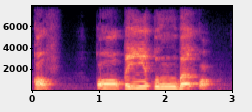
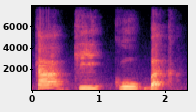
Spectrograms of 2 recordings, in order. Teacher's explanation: itu memiliki sifat istilla arti dari istilla itu Alul wa irtifa maksudnya tinggi dan terangkat maksudnya pangkal lidah itu diangkat makanya tebal ya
